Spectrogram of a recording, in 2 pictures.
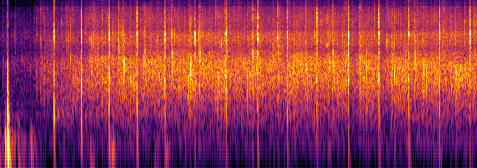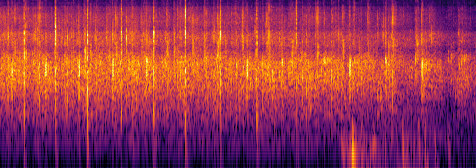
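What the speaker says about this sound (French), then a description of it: "Et je pense qu'on peut applaudir Maria." An audience at an art lecture by Michelangelo Pistoletto applauds, a dense and steady round of clapping from many hands in a hall that carries on throughout before it tapers slightly at the close.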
